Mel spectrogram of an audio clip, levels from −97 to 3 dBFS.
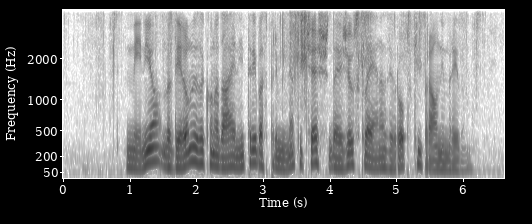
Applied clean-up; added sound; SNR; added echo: none; Chewing, mastication; 19 dB; none.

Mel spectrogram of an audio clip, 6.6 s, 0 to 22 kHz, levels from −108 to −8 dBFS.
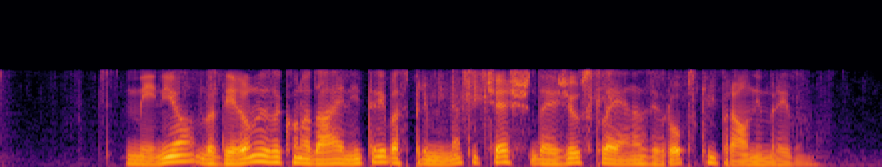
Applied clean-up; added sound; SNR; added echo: neural mask model RNNoise.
